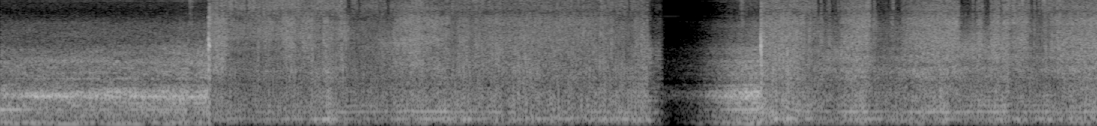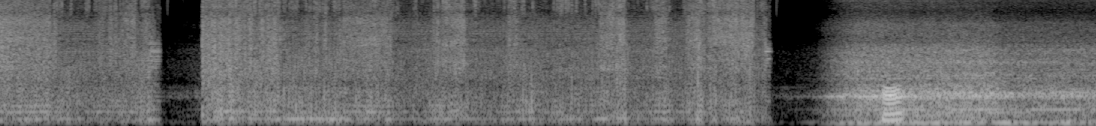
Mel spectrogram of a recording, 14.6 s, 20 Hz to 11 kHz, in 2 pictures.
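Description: Automatic KF94 fish-shaped mask machine running, a steady mechanical hum and hiss that grows noisier about a second and a half in and drops out briefly three times.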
